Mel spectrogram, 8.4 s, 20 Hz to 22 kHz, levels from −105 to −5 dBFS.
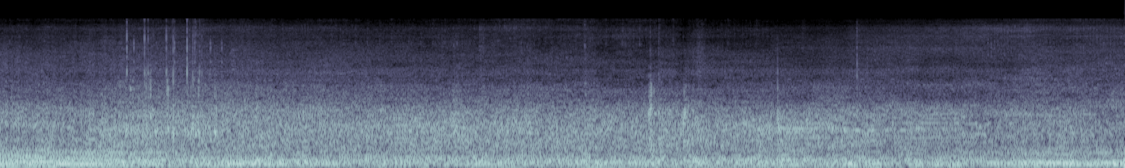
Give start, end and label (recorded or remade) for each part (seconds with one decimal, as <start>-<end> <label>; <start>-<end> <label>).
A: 0.0-5.8 recorded; 5.8-7.4 remade; 7.4-8.4 recorded

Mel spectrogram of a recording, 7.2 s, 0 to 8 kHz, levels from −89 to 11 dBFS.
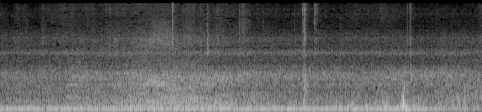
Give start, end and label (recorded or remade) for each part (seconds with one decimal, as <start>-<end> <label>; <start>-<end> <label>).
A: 0.0-0.4 recorded; 0.4-4.7 remade; 4.7-7.2 recorded

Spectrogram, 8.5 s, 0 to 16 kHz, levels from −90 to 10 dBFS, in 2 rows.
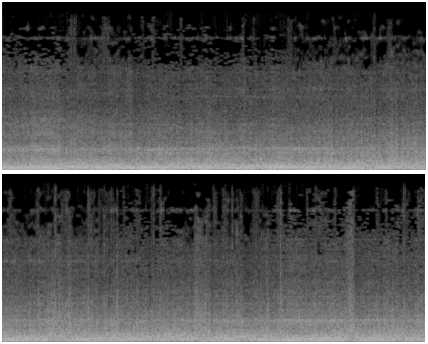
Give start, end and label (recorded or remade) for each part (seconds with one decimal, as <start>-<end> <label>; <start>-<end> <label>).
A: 0.0-0.7 recorded; 0.7-1.3 remade; 1.3-2.8 recorded; 2.8-5.4 remade; 5.4-6.0 recorded; 6.0-6.9 remade; 6.9-8.5 recorded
